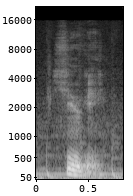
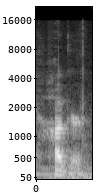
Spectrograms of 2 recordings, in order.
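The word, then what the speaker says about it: Huger: If you look out here, and there's this little town, that's pronounced Hugie. I know, it looks like Hugger, but it's Hugie.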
